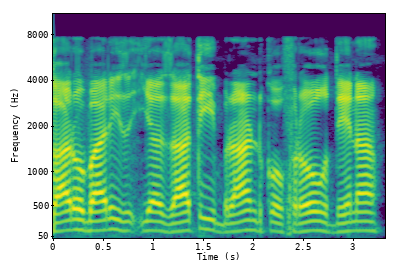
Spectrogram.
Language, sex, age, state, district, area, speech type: Urdu, male, 18-30, Delhi, North West Delhi, urban, spontaneous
